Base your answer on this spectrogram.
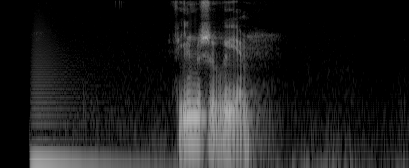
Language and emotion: Russian, neutral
